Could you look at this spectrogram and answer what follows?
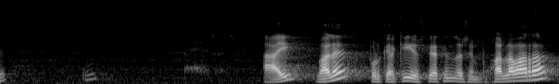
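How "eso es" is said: whisper. Real, not acted. Coach quietly approves student.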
